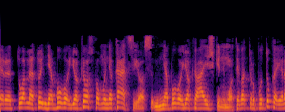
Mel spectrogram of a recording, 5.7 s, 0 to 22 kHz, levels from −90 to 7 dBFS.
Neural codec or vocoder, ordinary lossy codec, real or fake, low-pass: codec, 24 kHz, 1.2 kbps, DualCodec; MP3, 24 kbps; fake; 7.2 kHz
